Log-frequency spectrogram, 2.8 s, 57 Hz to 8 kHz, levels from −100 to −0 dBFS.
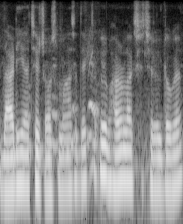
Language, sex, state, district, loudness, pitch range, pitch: Bengali, male, West Bengal, Jhargram, -18 LUFS, 125-145 Hz, 135 Hz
